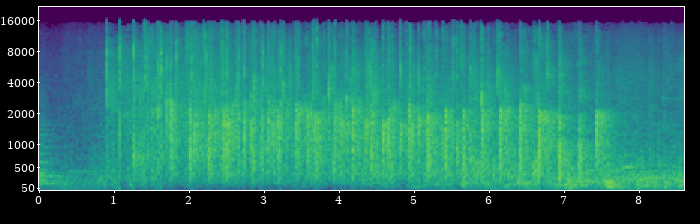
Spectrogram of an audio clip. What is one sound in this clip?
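An audience applauds loudly in an echoing room.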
